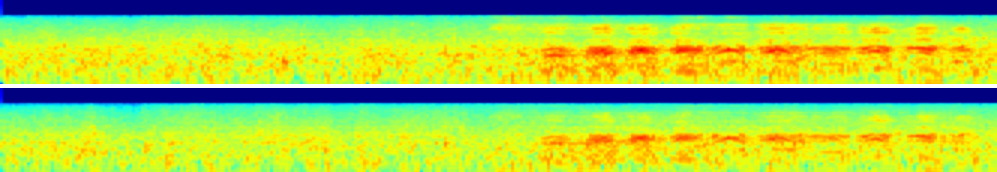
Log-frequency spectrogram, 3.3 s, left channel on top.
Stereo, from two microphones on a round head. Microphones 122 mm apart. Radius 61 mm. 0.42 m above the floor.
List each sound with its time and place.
1.6 s laughter: 65° left (ahead or behind), 2.5 m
